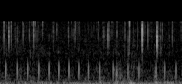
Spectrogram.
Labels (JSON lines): {"label": "biophony, knock croak", "recorder": "SoundTrap 300"}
